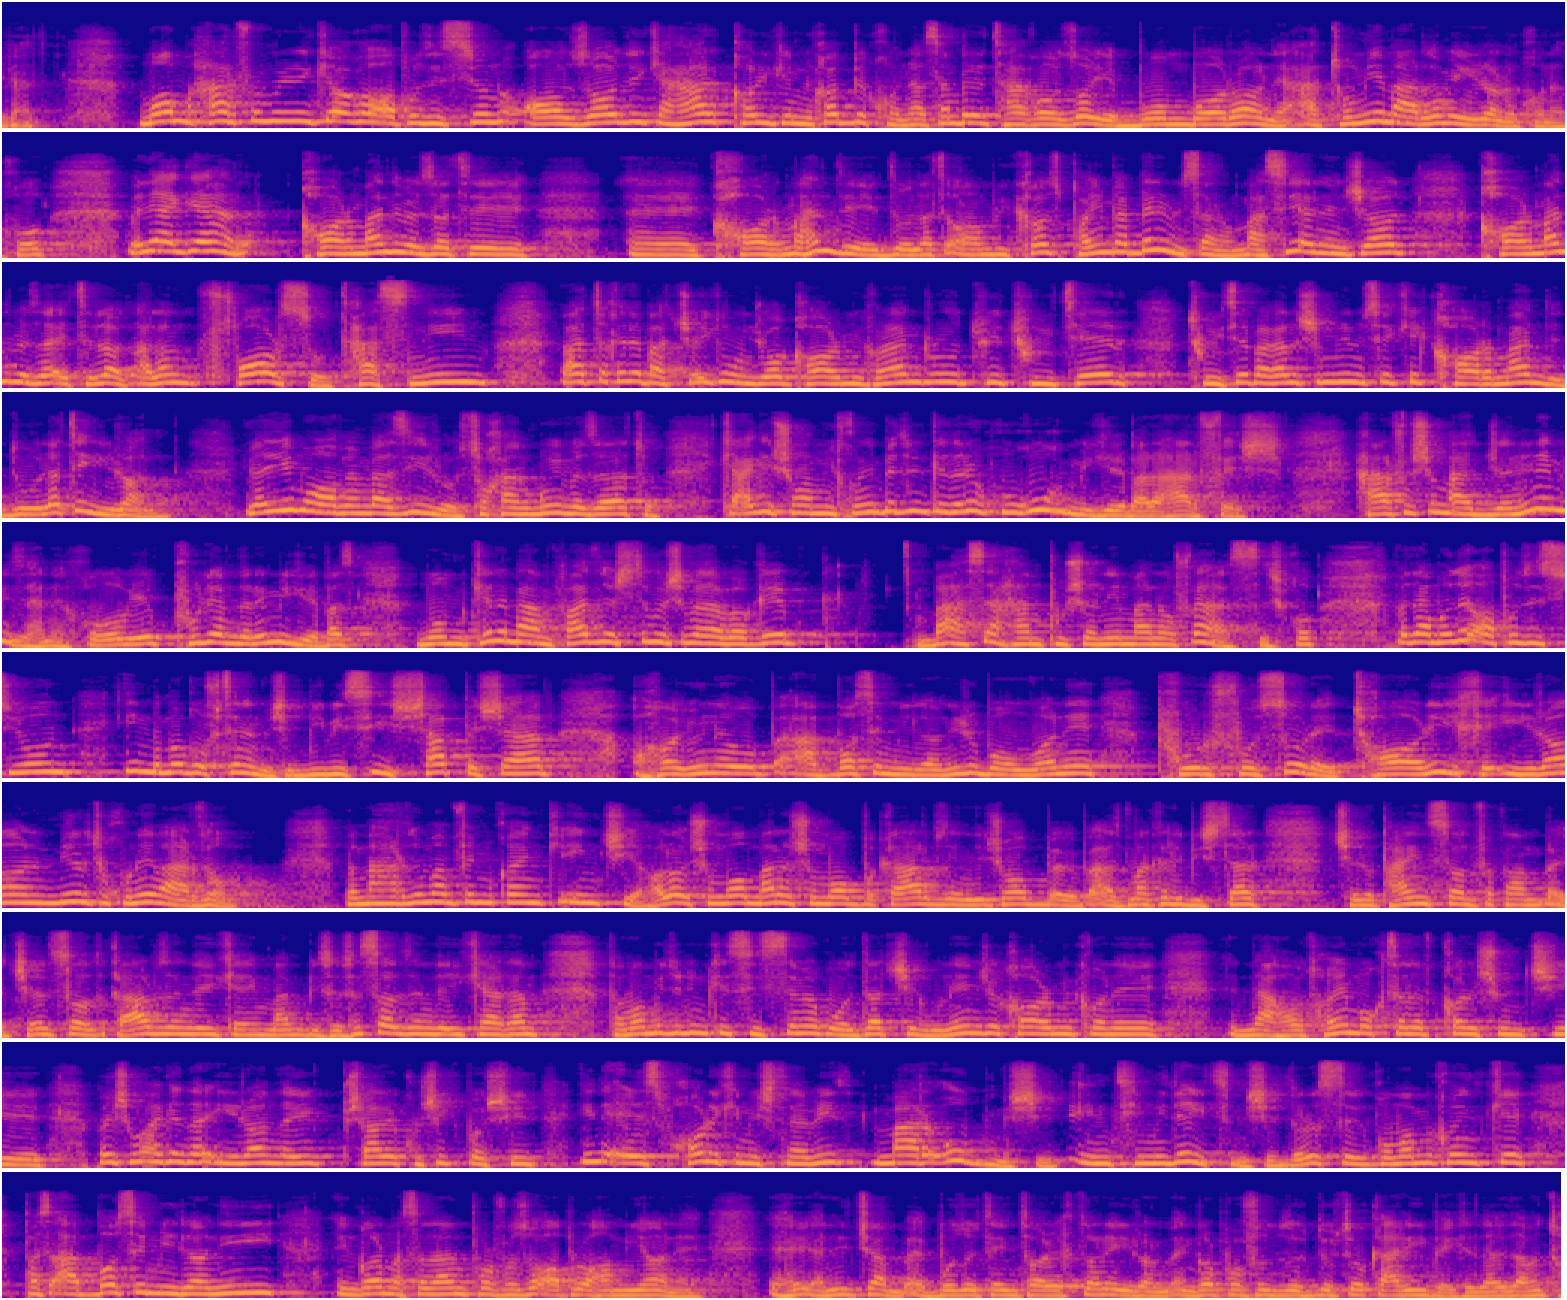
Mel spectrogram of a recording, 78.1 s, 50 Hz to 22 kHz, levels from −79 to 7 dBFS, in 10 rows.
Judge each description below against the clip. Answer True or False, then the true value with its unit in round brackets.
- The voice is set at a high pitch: True (205 Hz)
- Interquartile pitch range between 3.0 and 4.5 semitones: False (5.1 semitones)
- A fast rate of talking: True (170 wpm)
